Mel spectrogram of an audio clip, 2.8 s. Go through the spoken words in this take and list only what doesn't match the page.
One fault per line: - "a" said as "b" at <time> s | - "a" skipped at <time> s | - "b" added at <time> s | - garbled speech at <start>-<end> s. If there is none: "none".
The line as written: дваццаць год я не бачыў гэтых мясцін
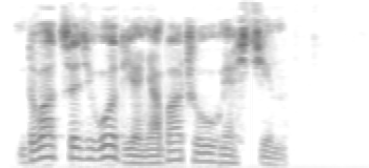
- "гэтых" skipped at 1.6 s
